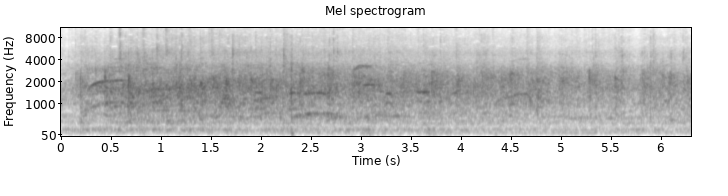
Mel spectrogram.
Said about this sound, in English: Give me a round of applause for saying that.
